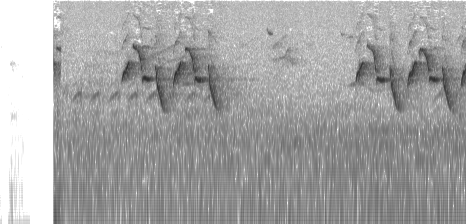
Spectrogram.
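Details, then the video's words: A Carolina wren, a common, loud bird that stays close to homes, sings loud, rolling phrases of three or four ringing, down-slurred notes in two bursts, with other birds faintly chirping behind. "And so we're going to take a moment and listen to the Carolina wren song."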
